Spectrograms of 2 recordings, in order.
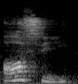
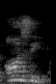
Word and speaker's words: Aussie: I'm not an Aussie, I'm an Aussie, okay? We don't say it like that.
